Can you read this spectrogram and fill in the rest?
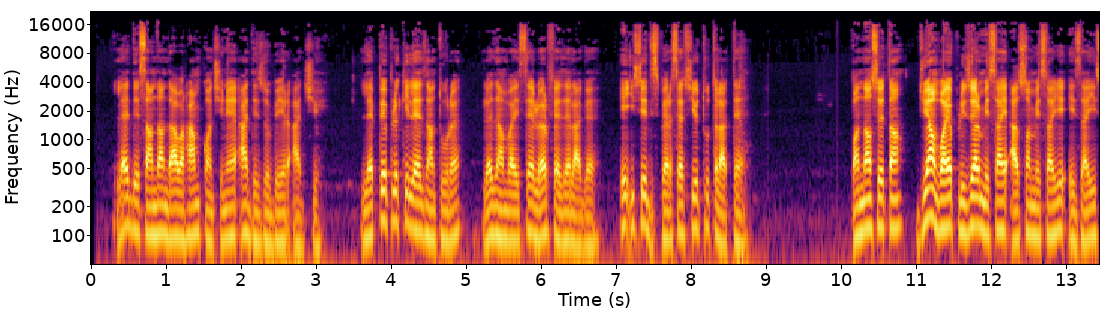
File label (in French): la souffrance du sauveur, african french; west africa bible stories; promised saviour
